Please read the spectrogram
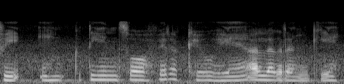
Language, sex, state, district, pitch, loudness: Hindi, female, Uttar Pradesh, Shamli, 195 Hz, -19 LUFS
